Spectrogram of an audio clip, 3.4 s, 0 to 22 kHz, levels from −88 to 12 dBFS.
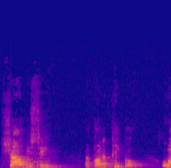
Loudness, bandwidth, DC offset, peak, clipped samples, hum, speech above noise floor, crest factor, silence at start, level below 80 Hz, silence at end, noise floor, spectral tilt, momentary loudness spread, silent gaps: -23 LUFS; 12 kHz; under 0.1%; -4 dBFS; under 0.1%; none; 37 dB; 20 dB; 0.1 s; -82 dBFS; 0 s; -59 dBFS; -5 dB/octave; 22 LU; none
